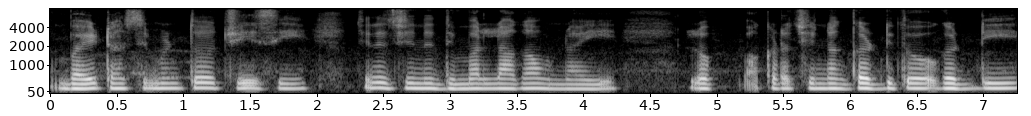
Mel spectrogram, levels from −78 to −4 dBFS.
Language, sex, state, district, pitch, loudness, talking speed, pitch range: Telugu, female, Andhra Pradesh, Chittoor, 175 Hz, -19 LUFS, 115 wpm, 170-180 Hz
